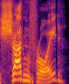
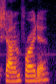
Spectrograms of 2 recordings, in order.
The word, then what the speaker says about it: Schadenfreude: I just have to Carnage. pronounce that E at the end of Schadenfreude.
